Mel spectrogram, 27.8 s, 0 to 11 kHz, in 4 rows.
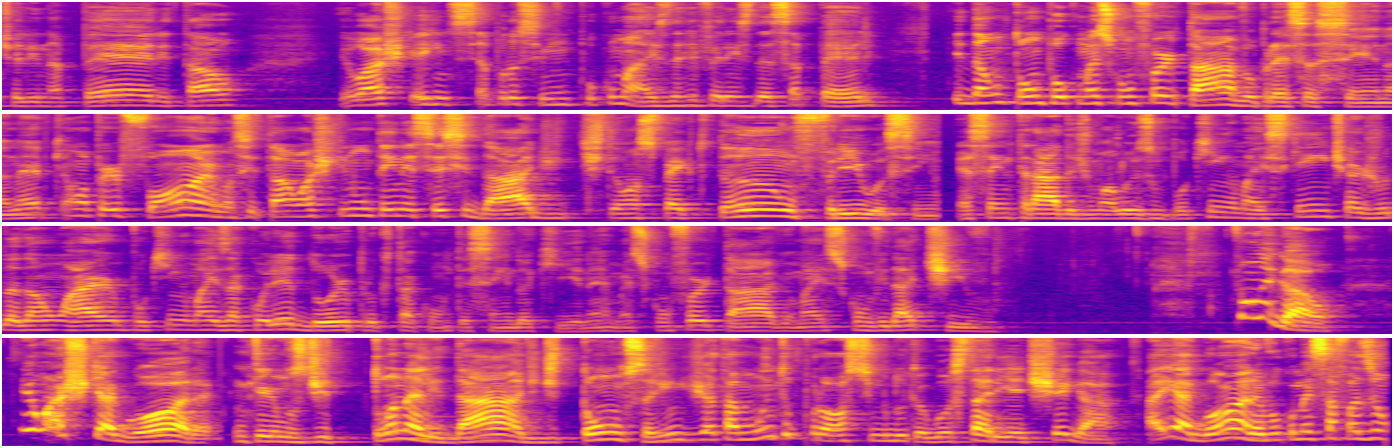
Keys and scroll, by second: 11.6 ctrl+d, 12.7 ctrl+d.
